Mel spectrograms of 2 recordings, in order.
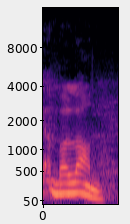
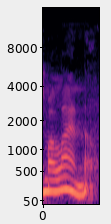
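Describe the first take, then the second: First: It is said the American way. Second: It is said the non-American way. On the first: "because they say Milan" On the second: "It's Milan or Milano"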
